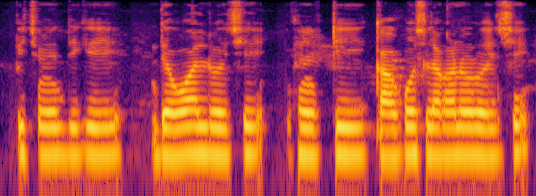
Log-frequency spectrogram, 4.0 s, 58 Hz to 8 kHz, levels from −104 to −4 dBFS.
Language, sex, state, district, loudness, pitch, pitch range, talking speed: Bengali, male, West Bengal, Cooch Behar, -18 LUFS, 160 Hz, 160-165 Hz, 135 wpm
